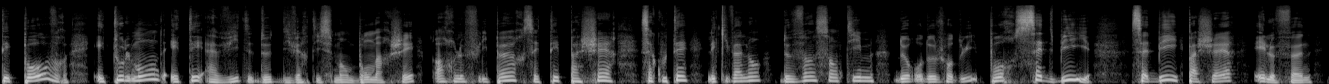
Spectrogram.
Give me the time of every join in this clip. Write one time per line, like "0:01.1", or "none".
0:04.2
0:11.8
